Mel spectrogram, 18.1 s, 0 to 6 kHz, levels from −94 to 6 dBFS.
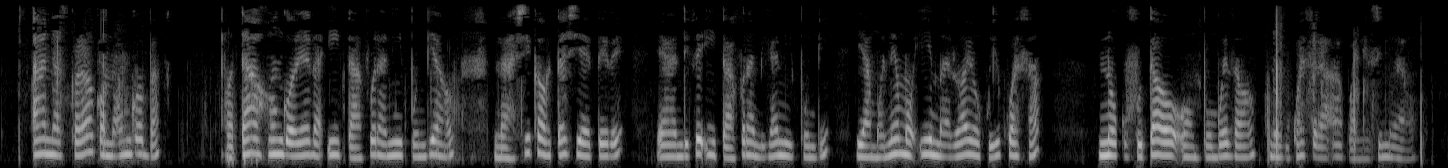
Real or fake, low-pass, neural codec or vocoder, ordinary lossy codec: real; 5.4 kHz; none; MP3, 24 kbps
